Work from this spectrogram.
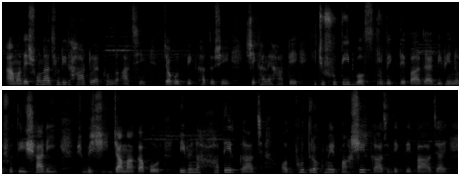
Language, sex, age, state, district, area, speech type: Bengali, female, 45-60, West Bengal, Paschim Bardhaman, urban, spontaneous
